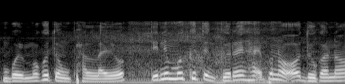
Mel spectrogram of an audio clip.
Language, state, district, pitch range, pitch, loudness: Kokborok, Tripura, West Tripura, 150-210 Hz, 165 Hz, -12 LUFS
